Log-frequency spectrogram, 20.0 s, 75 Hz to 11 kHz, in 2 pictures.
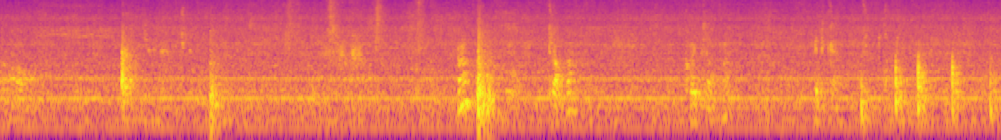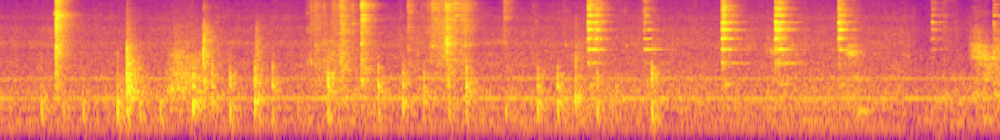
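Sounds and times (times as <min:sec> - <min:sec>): faint steady hum: 0:00.0 - 0:20.0
dishes and utensils clinking: 0:13.0 - 0:18.7, 0:19.3 - 0:20.0.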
